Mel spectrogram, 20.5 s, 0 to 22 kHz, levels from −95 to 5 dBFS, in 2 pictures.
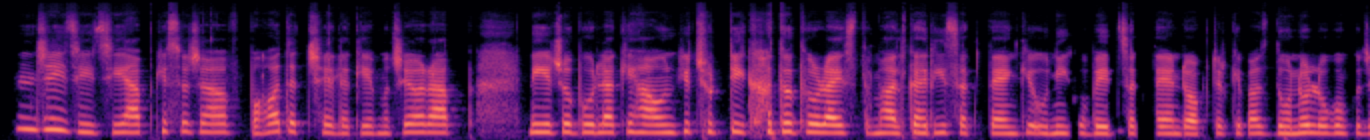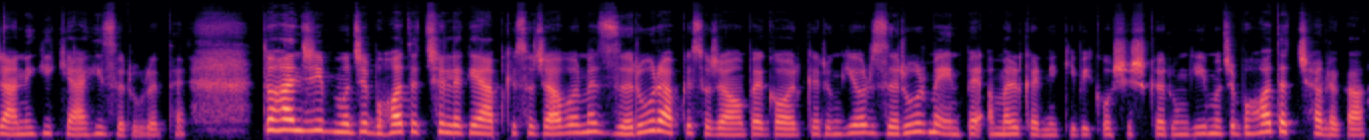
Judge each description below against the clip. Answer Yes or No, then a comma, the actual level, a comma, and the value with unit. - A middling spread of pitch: Yes, average, 3.3 semitones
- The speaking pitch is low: No, high, 215 Hz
